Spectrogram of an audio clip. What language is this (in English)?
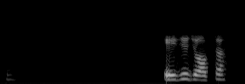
Bangla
